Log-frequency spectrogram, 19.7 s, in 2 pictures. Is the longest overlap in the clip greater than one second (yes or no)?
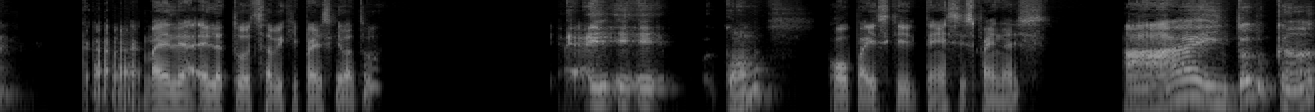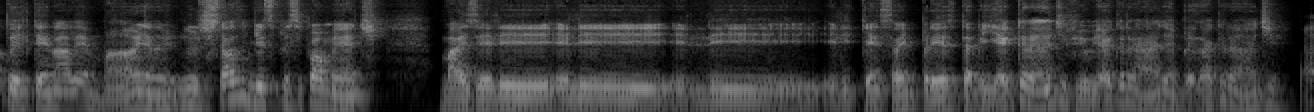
no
